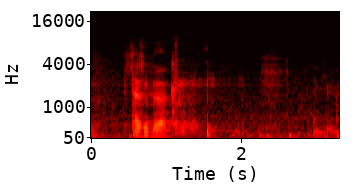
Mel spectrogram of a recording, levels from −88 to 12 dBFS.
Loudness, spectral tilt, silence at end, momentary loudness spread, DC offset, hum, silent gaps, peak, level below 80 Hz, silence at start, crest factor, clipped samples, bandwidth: -43 LUFS; -5.5 dB/octave; 0 s; 21 LU; under 0.1%; none; none; -22 dBFS; -72 dBFS; 0 s; 24 dB; under 0.1%; 17.5 kHz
